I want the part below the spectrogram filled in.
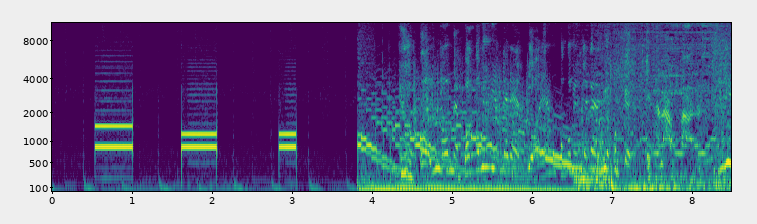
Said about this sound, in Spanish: Oye, entonces presiona en tu teléfono 977.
